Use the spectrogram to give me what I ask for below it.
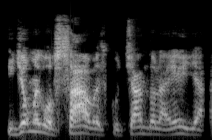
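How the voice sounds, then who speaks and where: A male pastor preaches and shares his own testimony in a slightly high, gravelly voice. He speaks with emotion and keeps repeating words as he restarts his phrases. The recording sounds dull and lo-fi. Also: a little fast, a bit bright. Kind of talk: sermon with personal testimony.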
